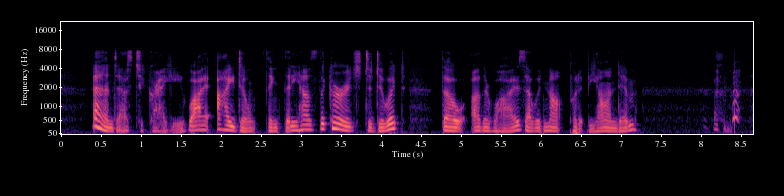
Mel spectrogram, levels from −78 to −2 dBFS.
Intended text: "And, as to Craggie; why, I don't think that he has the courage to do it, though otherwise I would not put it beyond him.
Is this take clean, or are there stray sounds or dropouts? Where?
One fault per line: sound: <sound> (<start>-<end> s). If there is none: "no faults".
sound: laugh (8.0-8.5 s)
